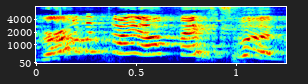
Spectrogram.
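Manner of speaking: high fast teasing; gleeful gossip; teasing friend. Retold or imitated. Friend teasing about a Facebook post, high fast teasing.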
